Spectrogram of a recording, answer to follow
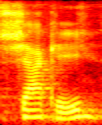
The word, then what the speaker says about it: Shaki: Yeah, and I just learned from the chat that FTW's mid laner's name is pronounced Shaki, so Shaki's still trying to find a way to make it all work out for him here.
